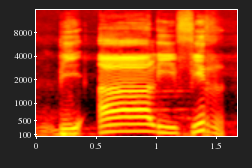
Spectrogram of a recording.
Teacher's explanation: ra sukun yang didahului kasroh dibaca tarkik atau tipis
